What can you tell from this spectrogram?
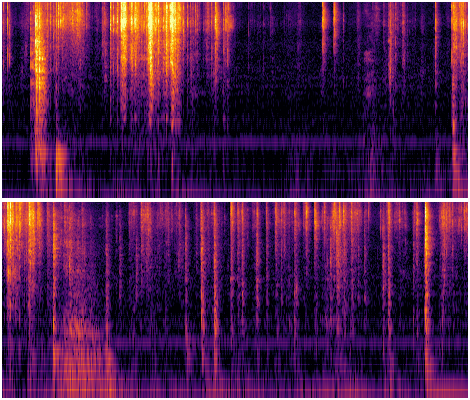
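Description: Trading card packs being torn open, the wrappers crinkling, with light rustles and clicks of cards being handled. The loudest rips come about a second in, from two to four seconds in, and again around nine to eleven seconds in.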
